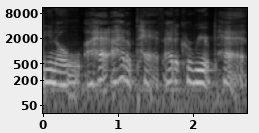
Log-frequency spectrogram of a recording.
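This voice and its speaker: A woman's fairly even-toned speech amid noticeable background noise. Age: 40s. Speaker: vlogger. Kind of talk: casual talk to camera. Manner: conversational, humorous.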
